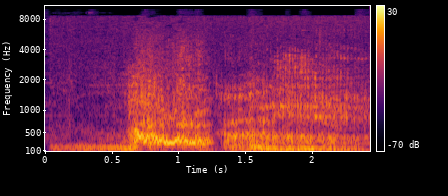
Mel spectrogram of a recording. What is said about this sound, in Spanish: El león.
